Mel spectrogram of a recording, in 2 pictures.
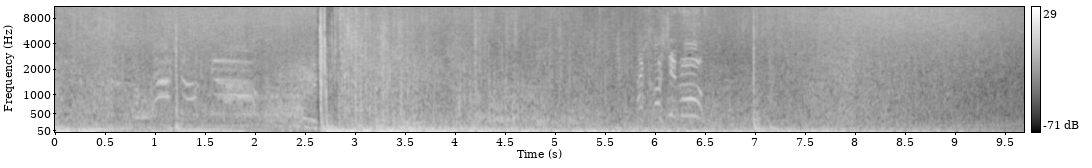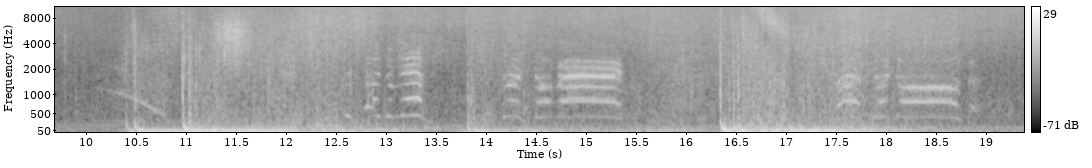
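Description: Men shout orders over the din.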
